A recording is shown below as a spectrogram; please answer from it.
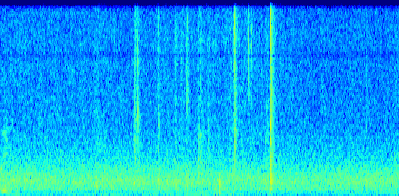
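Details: Disturbed honey bees swarm loudly as their hive is removed from a demolished abandoned home in Mission, Texas; a continuous broad buzz of many bees runs throughout, broken by several sharp clicks and taps of handling in the second half.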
